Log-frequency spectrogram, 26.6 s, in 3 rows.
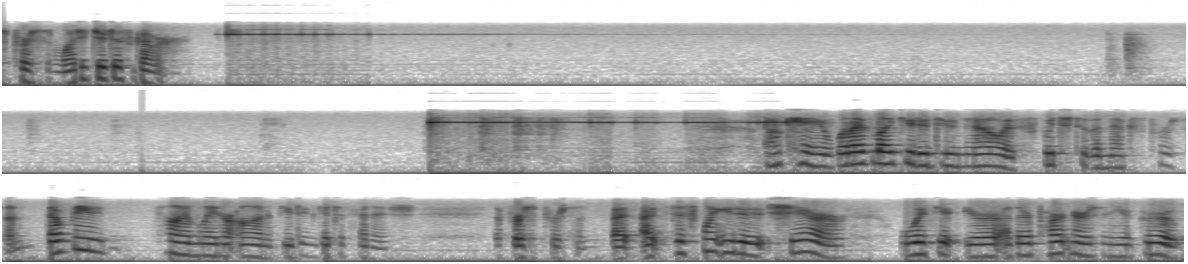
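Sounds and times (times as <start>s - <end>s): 
low pulsing hum: 0.0s - 26.6s
speech: 0.1s - 1.4s, 14.8s - 26.6s
chime ringing: 1.6s - 6.3s, 12.1s - 15.2s.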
